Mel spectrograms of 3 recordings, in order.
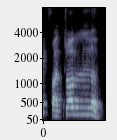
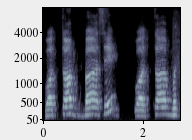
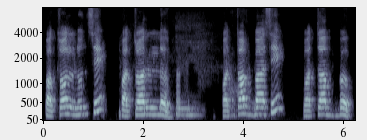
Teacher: پانچویں بات، شد پر وقف کرتے ہوئے اس کی حرکت کو ظاہر نہیں کیا جاتا مگر شد کی شدت کو برقرار رکھتے ہوئے دو حروف کی ادائیگی کے برابر وقت لگاتے ہوئے وقف کر لیا جاتا ہے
